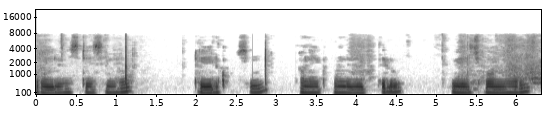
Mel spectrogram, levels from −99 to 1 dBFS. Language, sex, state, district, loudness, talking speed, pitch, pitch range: Telugu, male, Andhra Pradesh, Srikakulam, -26 LUFS, 95 wpm, 110 Hz, 110-115 Hz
